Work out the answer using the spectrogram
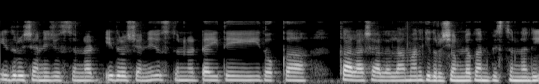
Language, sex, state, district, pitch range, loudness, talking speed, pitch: Telugu, female, Andhra Pradesh, Guntur, 185-195 Hz, -16 LUFS, 120 wpm, 190 Hz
